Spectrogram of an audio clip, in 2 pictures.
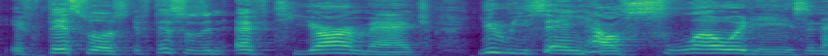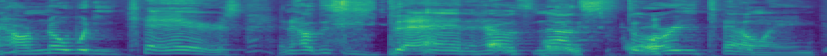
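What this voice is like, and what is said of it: Imitates another person's voice. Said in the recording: “Was that an impression of me? ... that's how you talk ... that's one of your voices”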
